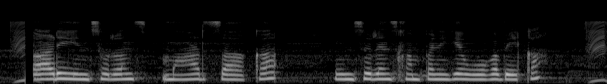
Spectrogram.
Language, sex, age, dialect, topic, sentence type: Kannada, female, 25-30, Central, banking, question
